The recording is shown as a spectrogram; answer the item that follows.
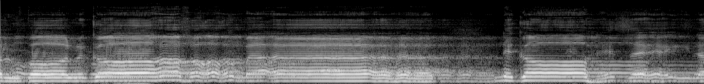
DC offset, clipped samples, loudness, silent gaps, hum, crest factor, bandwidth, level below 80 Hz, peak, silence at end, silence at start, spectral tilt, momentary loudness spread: under 0.1%; under 0.1%; -11 LUFS; none; none; 10 dB; 12.5 kHz; -54 dBFS; 0 dBFS; 0 s; 0 s; -7 dB/octave; 10 LU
